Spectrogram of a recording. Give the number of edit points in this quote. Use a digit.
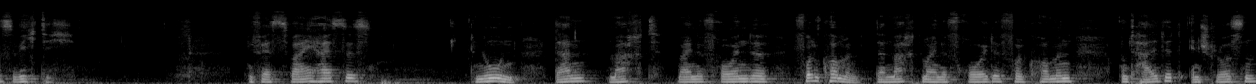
0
